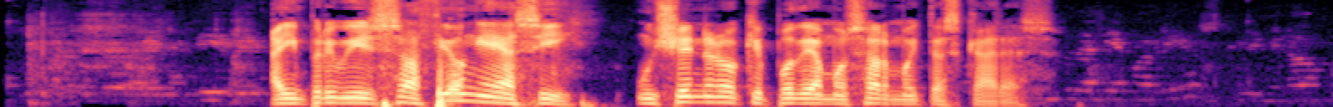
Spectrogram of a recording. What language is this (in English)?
Galician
